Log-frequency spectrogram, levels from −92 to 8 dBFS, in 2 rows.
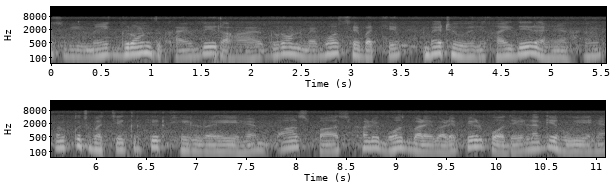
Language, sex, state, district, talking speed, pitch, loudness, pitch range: Hindi, male, Uttar Pradesh, Ghazipur, 200 wpm, 125 Hz, -28 LUFS, 110-155 Hz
